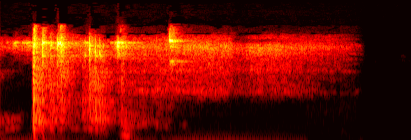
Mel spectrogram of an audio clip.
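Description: A sharp pop of a beer bottle being opened, followed by a bright metallic clatter of the cap bouncing and ringing briefly on a hard surface, with no talking.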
